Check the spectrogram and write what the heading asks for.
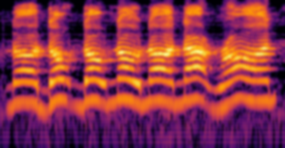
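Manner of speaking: loud, quick pleas of no; loud urgent plea to moderator Marge; urgent protest. Real, not acted. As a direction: stop her before she does it.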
